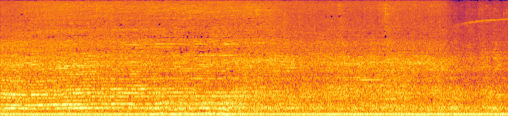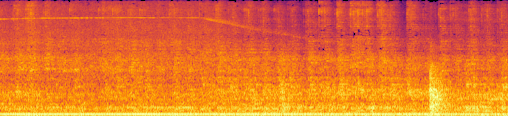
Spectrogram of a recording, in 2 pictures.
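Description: Steady machine hum with construction-site noise while a suspended air handling unit is hoisted. A thin high whistle holds for a few seconds about halfway and then slides down, and a single sharp knock comes near the end as the unit shifts.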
